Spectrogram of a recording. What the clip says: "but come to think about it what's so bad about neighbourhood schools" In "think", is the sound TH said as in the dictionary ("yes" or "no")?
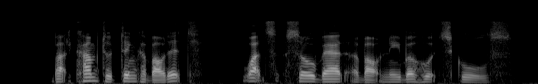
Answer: no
